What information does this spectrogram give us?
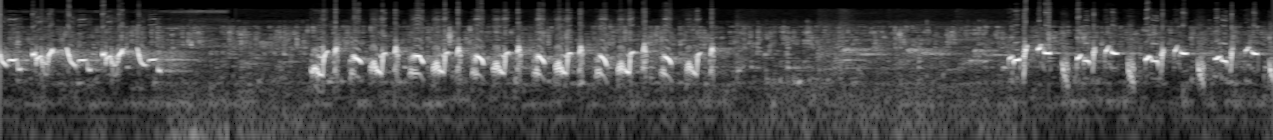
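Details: Sooty-headed bulbul fighting song for provoking rivals, with dense bursts of quick warbled whistles, a quiet gap, and a final run of sharp slurred notes.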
